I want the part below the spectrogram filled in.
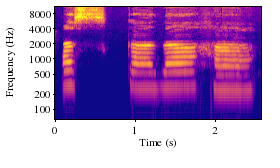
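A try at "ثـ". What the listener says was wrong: Okay, first, this letter here is as, so tongue between your teeth, as, try. So we shouldn't be hearing any s sound. Try saying thank you. Yes, that's the sound you want. So it's a th sound. So we say us. Try. Us, like thank you. Us. Us. And remember, this letter is a thick letter, so we have rounded lips. Us.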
